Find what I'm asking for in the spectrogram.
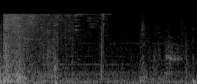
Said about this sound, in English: I'm just smashing everything.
